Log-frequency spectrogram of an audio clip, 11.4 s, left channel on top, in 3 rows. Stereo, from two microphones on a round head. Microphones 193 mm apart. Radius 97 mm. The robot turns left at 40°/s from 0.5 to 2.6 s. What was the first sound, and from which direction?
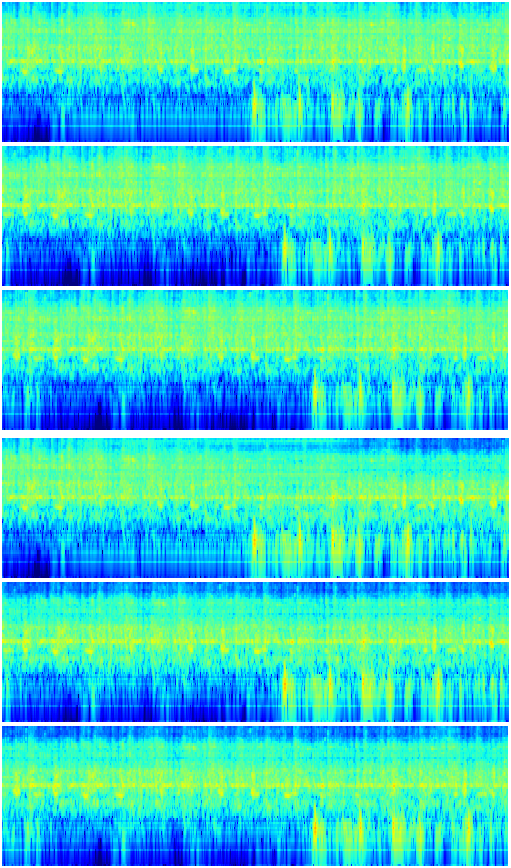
A lawn mower, 170° right.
